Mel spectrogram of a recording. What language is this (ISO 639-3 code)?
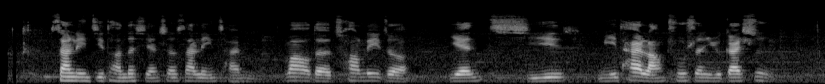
zho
